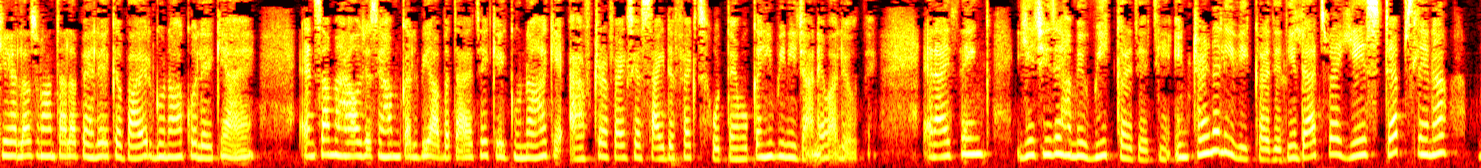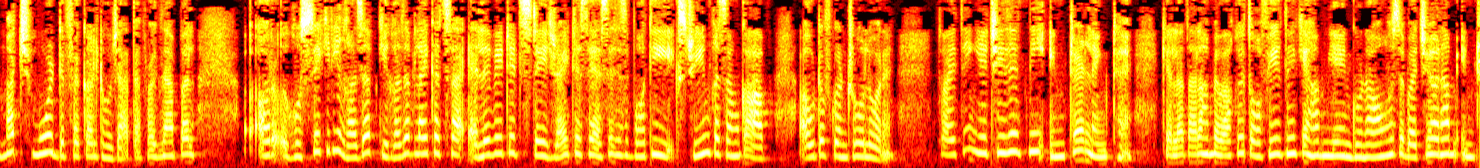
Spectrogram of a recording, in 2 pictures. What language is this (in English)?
Urdu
